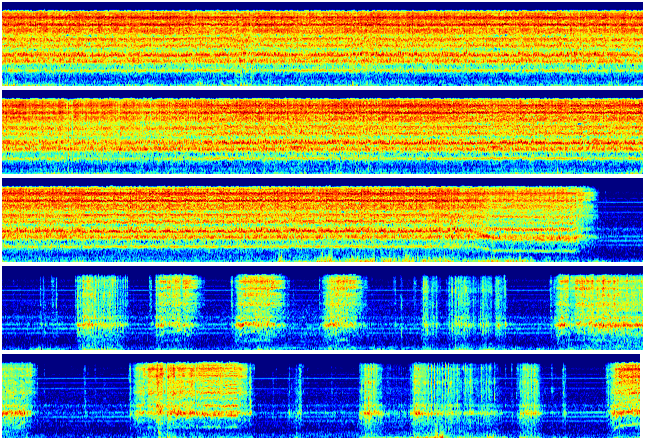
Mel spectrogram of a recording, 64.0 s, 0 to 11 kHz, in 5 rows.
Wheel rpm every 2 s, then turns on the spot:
160, 160, 160, 160, 160, 160, 160, 160, 160, 160, 160, 160, 160, 160, 160, 160, 160, 150, 70, 0, 30, 50, 20, 10, 30, 70, 20, 110, 10, 20, 10, 50.
46-48 56-62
